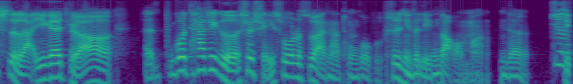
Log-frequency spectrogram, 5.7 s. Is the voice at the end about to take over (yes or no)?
yes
